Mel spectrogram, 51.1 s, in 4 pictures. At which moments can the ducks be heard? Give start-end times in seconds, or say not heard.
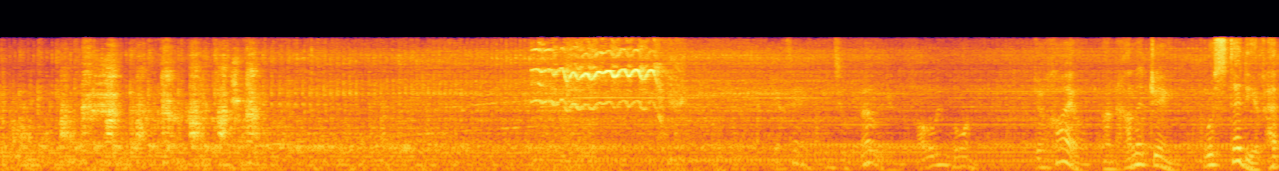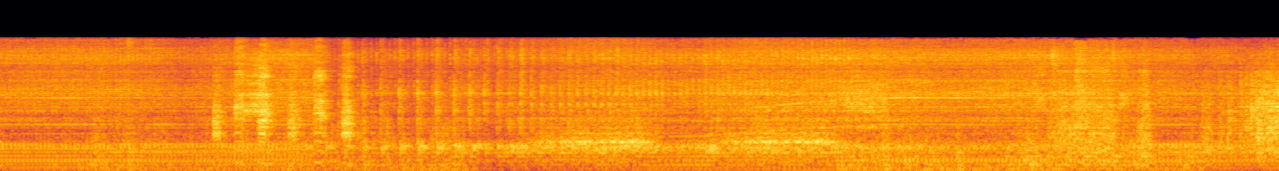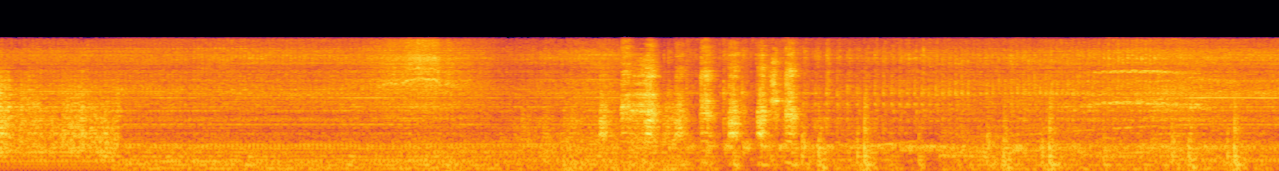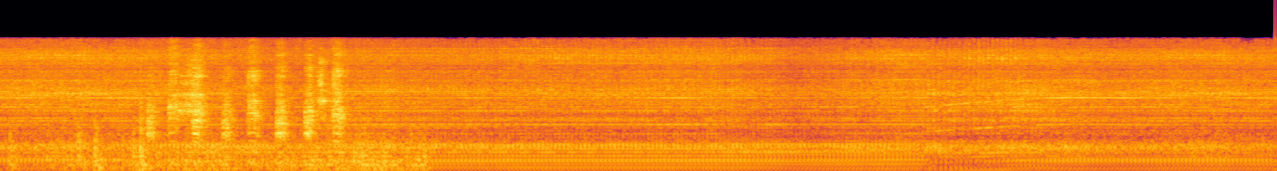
0.6-2.6, 14.9-16.6, 31.6-33.6, 39.9-41.9.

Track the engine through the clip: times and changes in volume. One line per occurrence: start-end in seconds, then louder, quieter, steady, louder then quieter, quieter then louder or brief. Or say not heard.
0.0-51.0 steady.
